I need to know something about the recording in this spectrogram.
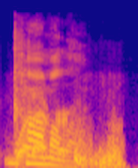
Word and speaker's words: Kamala: Uh, so what I want to ask you about, pronounced Kamala. Kamla Harris.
